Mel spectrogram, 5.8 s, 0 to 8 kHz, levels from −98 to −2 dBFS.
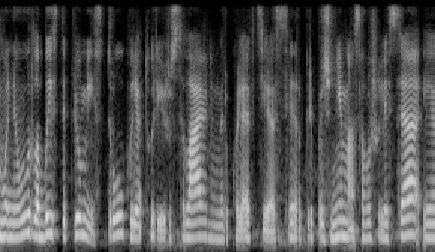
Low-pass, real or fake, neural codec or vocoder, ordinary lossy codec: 7.2 kHz; fake; codec, 16 kHz, 2 kbps, X-Codec, HuBERT features, trained on balanced general audio; AAC, 48 kbps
